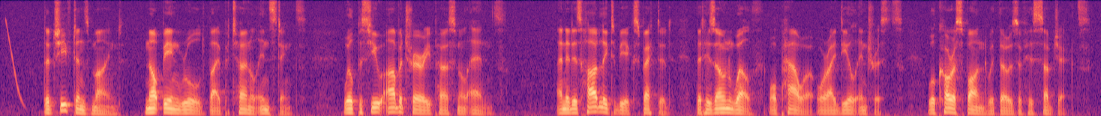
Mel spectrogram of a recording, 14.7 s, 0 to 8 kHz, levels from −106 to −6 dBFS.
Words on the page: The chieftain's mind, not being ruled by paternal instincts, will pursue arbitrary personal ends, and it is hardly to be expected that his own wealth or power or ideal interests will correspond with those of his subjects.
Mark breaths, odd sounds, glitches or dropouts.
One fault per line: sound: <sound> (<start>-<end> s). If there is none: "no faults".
sound: chirp (0.1-0.4 s)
